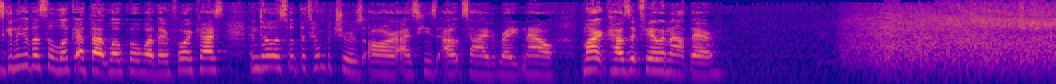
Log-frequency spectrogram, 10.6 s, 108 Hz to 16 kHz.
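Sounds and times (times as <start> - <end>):
speech: 0.0 - 7.3
fast-flowing mountain creek water rushing: 8.4 - 10.5.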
